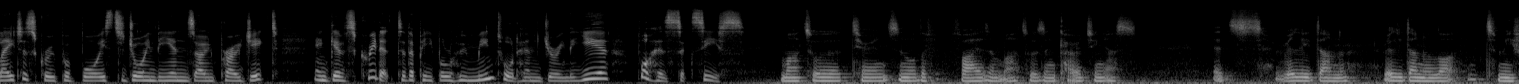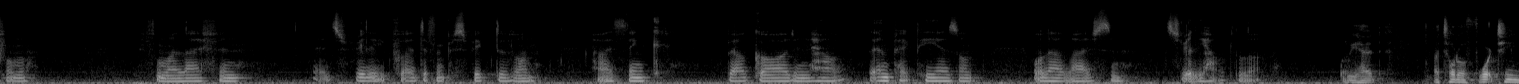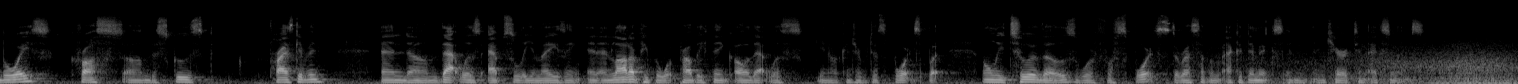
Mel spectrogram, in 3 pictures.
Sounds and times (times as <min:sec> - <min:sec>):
Speech: 0:00.0 - 0:11.4, 0:12.2 - 0:15.5, 0:16.7 - 0:17.6, 0:18.4 - 0:21.9, 0:22.5 - 0:25.0, 0:25.6 - 0:27.8, 0:28.6 - 0:32.5, 0:33.1 - 0:44.6.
